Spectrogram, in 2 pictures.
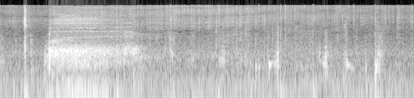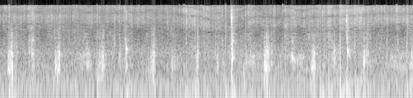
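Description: Close-up mouth sounds of a person chewing grilled beef makchang: wet smacking clicks several times a second, after a short breathy puff about half a second in.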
